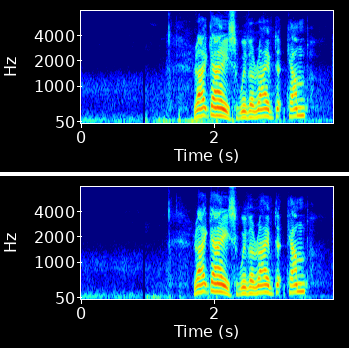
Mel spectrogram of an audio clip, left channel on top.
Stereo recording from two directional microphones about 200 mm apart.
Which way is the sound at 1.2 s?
5° left (ahead or behind).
